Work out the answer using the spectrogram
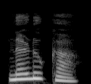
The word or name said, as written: ನಡುಕ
